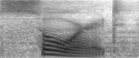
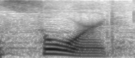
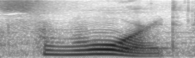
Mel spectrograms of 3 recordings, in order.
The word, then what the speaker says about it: sword: all what is a sword the pronunciation for that is sword it's not sward SW Ord but the W is not pronounced so it sounds like SOR T sword sword swords are these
